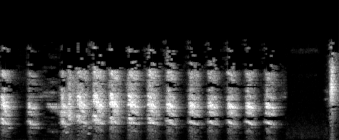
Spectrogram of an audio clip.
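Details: A female Blue-black Grassquit (Volatinia jacarina) calls to excite the male: a rapid series of high, thin chip notes, about eight per second, then silence before one last chip.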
